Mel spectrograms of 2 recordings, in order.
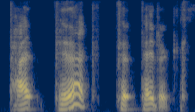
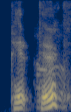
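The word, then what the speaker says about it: Peadar: always forget the name Patrick it's spelled p e a d r a i c pic Patrick like the equivalent Irish equivalent to Patrick but I'm gonna call him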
